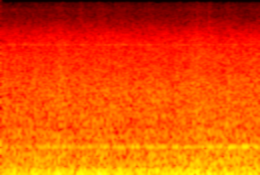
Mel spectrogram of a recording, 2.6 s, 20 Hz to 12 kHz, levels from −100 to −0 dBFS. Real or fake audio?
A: real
